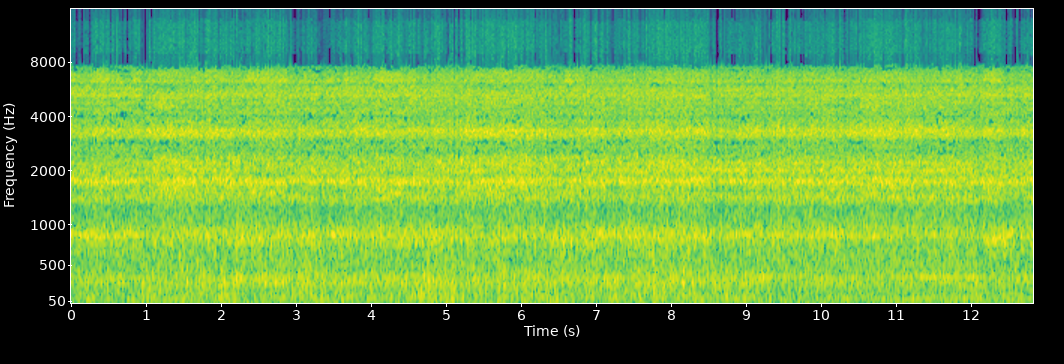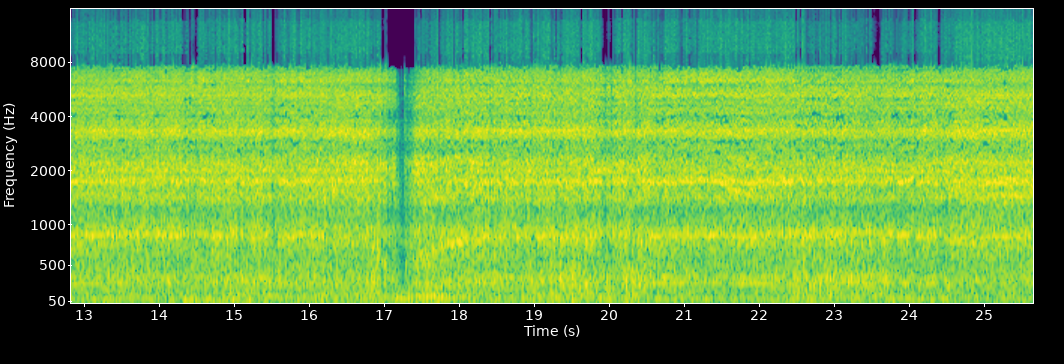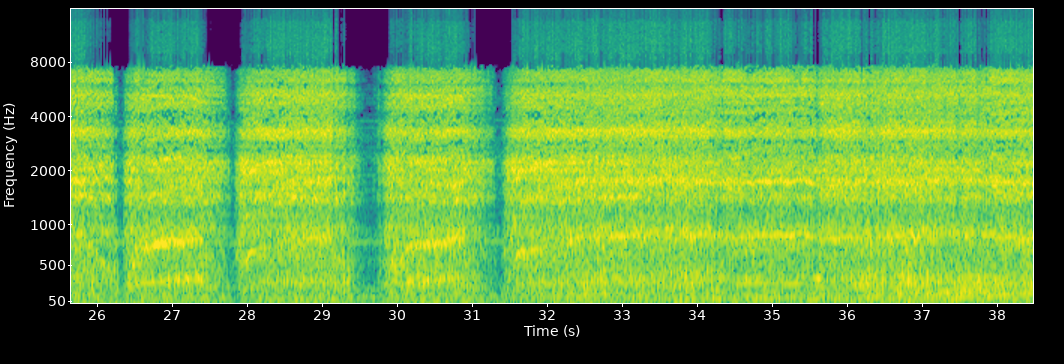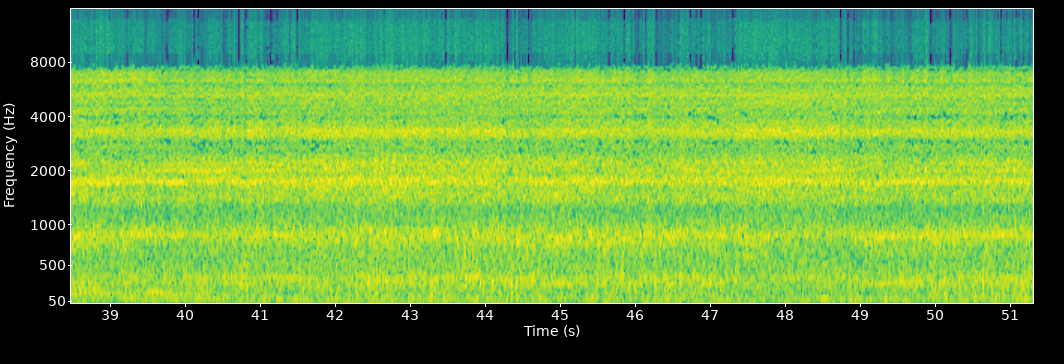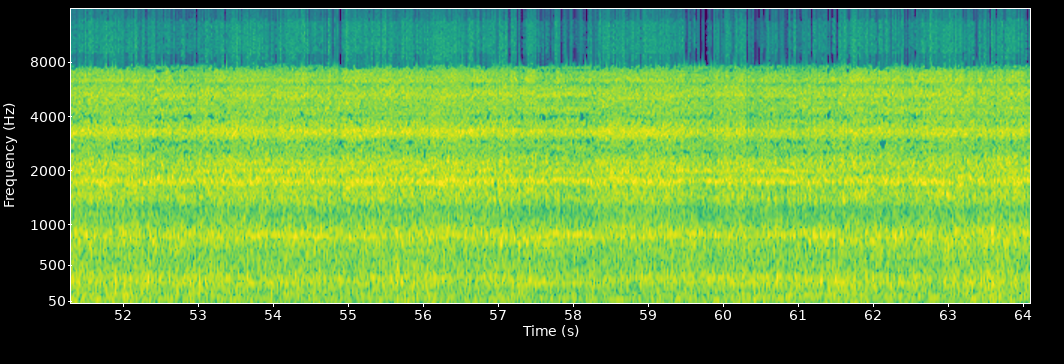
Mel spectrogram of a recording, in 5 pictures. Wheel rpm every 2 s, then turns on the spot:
220, 220, 220, 230, 230, 230, 230, 230, 160, 220, 230, 230, 190, 120, 120, 120, 210, 230, 230, 230, 230, 230, 220, 230, 230, 230, 230, 230, 230, 230, 230, 230.
28-32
